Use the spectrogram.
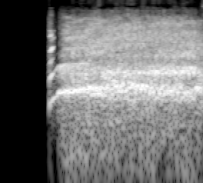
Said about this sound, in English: Why you scream at the start of every podcast?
